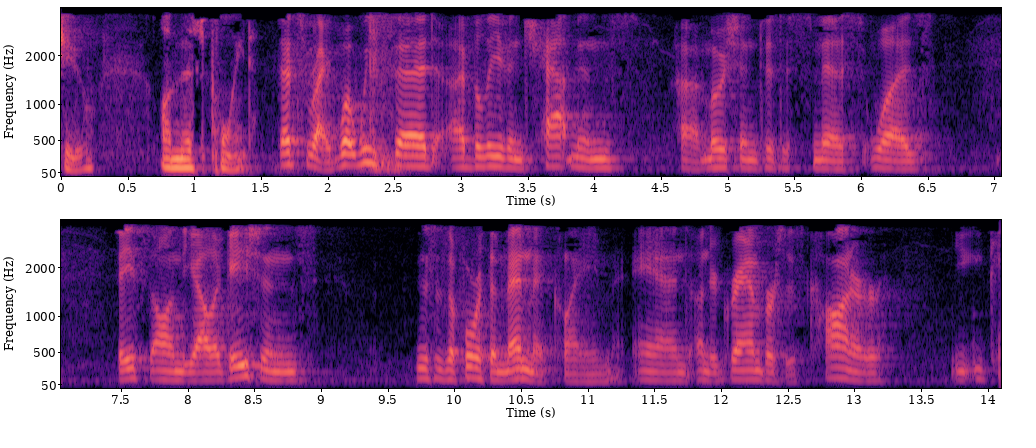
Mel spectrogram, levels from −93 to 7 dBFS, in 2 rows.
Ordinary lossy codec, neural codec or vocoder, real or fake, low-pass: MP3, 24 kbps; none; real; 3.6 kHz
